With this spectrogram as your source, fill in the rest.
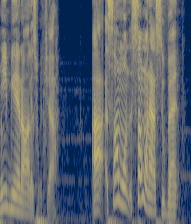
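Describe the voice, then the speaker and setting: A man's animated voice over music in the background. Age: 20s. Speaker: gaming youtuber. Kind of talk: casual vent monologue. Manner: animated, repetitive with false starts.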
